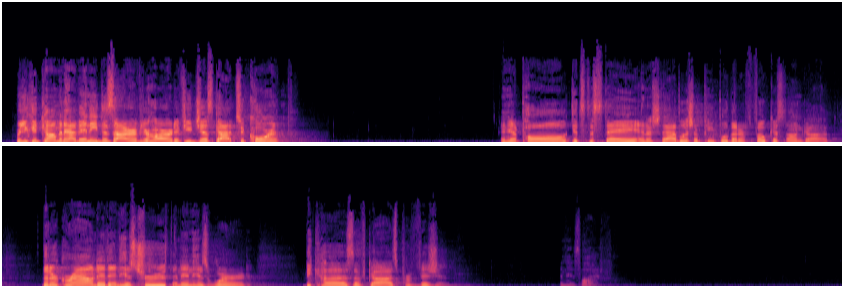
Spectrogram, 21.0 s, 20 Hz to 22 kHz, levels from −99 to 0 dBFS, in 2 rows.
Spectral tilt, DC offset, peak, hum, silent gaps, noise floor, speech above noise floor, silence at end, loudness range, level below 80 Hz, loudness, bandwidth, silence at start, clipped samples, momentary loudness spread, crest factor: -4 dB/octave; under 0.1%; -8 dBFS; none; none; -83 dBFS; 56 dB; 3.15 s; 11 LU; -68 dBFS; -27 LUFS; 13.5 kHz; 0.2 s; under 0.1%; 13 LU; 20 dB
